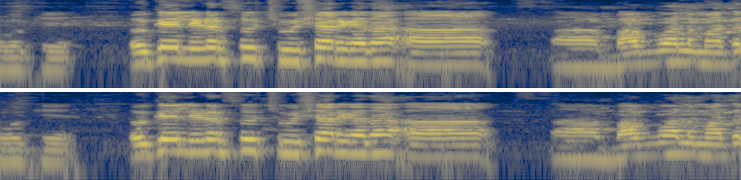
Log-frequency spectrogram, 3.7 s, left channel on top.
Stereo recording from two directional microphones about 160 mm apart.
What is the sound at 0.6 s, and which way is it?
Speech, 25° left (ahead or behind).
